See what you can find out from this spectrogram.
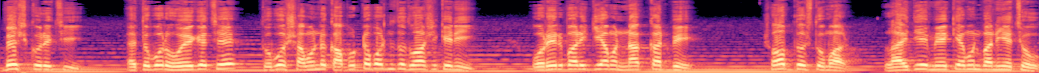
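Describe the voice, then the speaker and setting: A man plays a tyrannical cartoon father with a high voice. He is harsh, accusing and domineering, scolding his family over faint music. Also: steady tone, fairly quick, natural voice. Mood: angry, scolding. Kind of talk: cartoon dub acting.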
